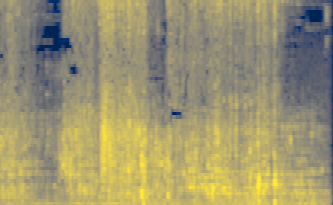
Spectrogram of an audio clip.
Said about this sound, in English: Then I get the hose. Rinse all this junk out of the way.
